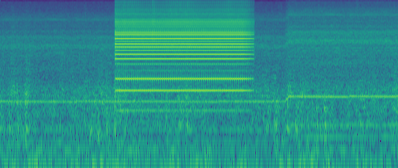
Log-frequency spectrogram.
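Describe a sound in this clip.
An electric locomotive rolls along the track.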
